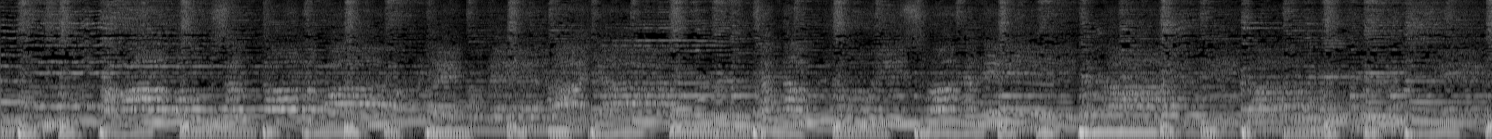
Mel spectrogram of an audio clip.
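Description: A men's choir singing a song together in the Mizo language, many voices in a continuous sung line that keeps changing pitch.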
